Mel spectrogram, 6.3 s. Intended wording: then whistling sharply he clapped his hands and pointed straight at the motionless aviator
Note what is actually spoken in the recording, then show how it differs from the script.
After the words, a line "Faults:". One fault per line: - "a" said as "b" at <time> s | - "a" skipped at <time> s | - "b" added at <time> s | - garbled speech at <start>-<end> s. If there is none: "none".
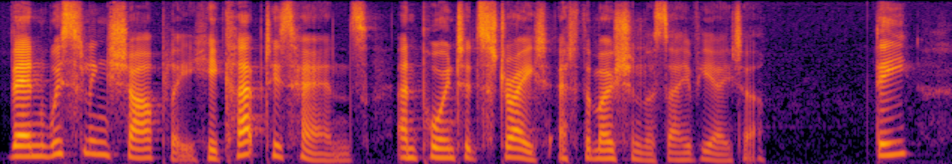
then whistling sharply he clapped his hands and pointed straight at the motionless aviator the
Faults:
- "the" added at 5.8 s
